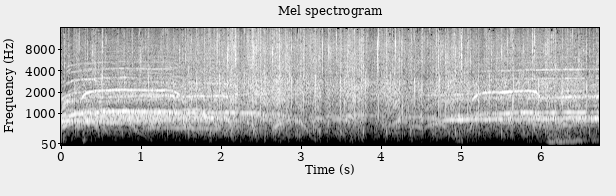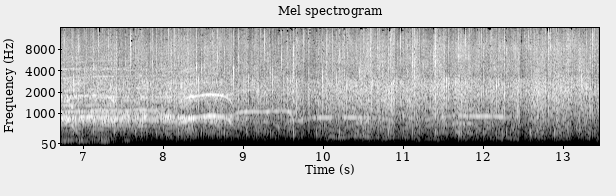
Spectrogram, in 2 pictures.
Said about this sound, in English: Roll out your red carpets, make general woo-hooing noises, and cheer and clap like a Hollywood shiny-teethed American audience for Gemma Arterton!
